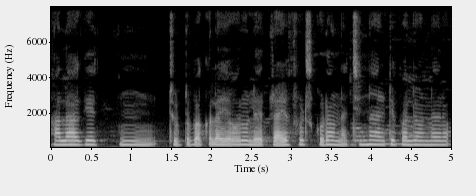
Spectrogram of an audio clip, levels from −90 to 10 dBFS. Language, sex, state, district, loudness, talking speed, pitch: Telugu, female, Andhra Pradesh, Sri Satya Sai, -20 LUFS, 120 wpm, 220 Hz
